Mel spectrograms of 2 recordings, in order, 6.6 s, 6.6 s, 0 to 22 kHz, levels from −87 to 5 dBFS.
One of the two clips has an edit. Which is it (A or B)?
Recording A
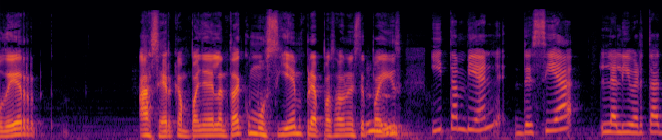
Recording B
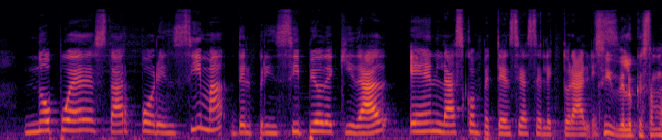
A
